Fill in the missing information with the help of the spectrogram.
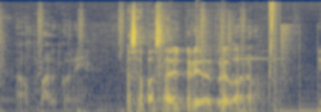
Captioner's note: in spanish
